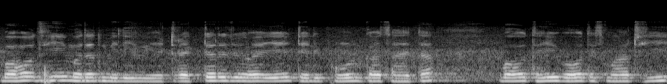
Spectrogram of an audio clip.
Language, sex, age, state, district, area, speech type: Hindi, male, 45-60, Uttar Pradesh, Lucknow, rural, spontaneous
